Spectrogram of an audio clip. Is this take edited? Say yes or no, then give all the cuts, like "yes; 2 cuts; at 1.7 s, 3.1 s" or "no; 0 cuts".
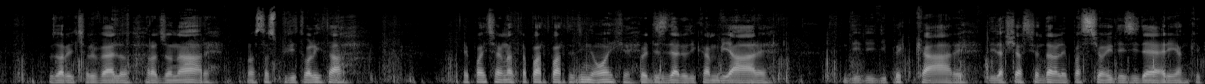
yes; 5 cuts; at 2.4 s, 5.5 s, 6.4 s, 8.5 s, 9.8 s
